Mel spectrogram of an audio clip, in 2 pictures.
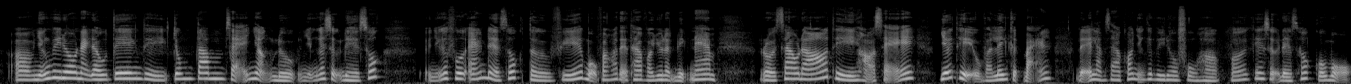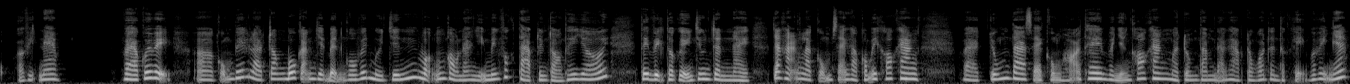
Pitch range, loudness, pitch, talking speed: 205-265 Hz, -26 LUFS, 235 Hz, 285 wpm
